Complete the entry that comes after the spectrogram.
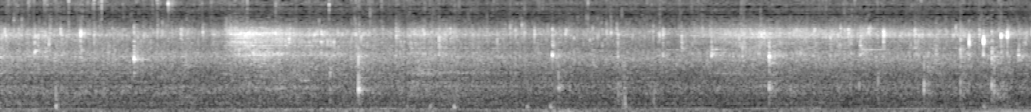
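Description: Battered banana pieces frying in hot oil in a wok: a steady sizzle that swells briefly about three seconds in, with scattered light clicks.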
